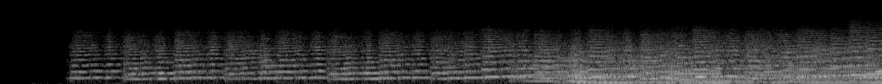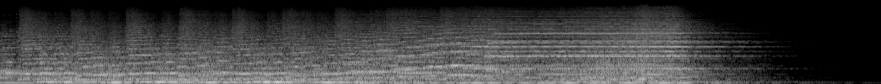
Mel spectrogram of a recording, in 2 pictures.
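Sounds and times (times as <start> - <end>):
short suspense music: 5.1 - 16.8.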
